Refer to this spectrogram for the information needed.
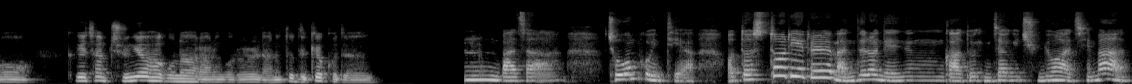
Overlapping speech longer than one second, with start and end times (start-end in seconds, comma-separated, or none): none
